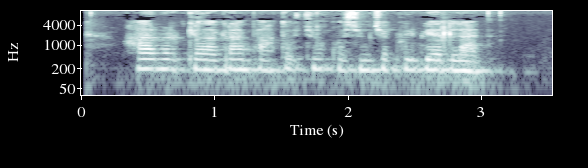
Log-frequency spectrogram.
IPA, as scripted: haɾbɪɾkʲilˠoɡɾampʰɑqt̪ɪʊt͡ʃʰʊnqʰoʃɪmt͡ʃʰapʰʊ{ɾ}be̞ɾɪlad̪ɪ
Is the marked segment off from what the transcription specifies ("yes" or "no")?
yes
